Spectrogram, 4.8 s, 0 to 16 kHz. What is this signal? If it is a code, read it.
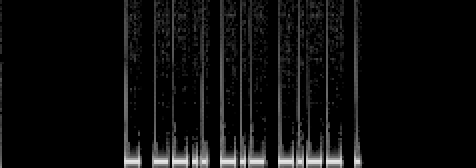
Morse code, heard as a keyed tone, about 25 wpm, 700 Hz. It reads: TZKYE
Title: Code Groups - 5 Letters - 25wpm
